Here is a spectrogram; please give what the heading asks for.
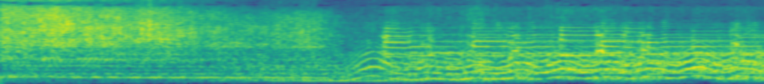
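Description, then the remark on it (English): A loud race car engine roars, its whining pitch holding steady, then rising and falling in quick waves as it revs, with a squealing edge and no voices. “Paul Newman had his race cars.”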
